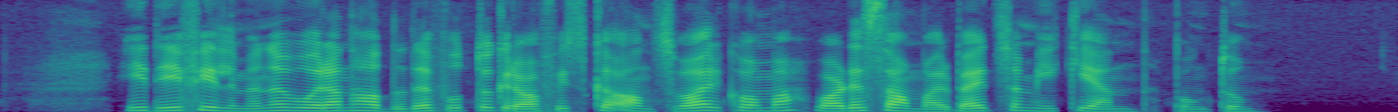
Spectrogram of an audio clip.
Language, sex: Norwegian, female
